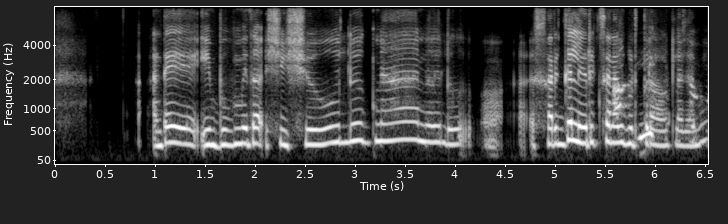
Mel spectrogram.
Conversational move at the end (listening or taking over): taking over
